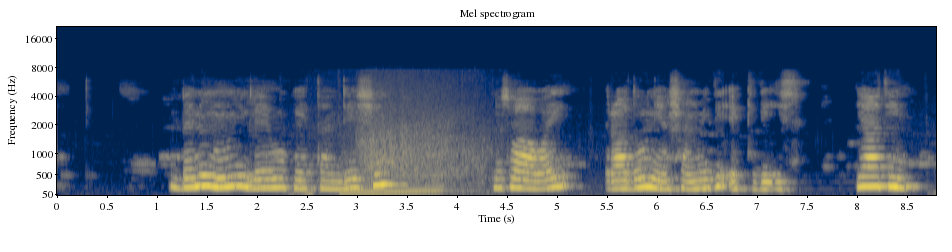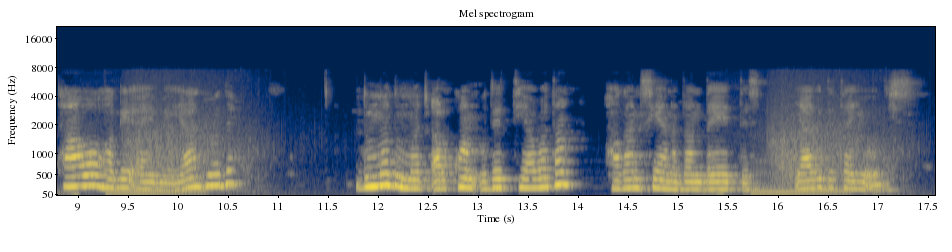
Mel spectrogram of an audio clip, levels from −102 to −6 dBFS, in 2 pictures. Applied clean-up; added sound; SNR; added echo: none; Accelerating, revving, vroom / Car; 19 dB; reverberation time 0.2 s.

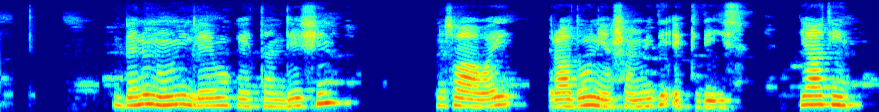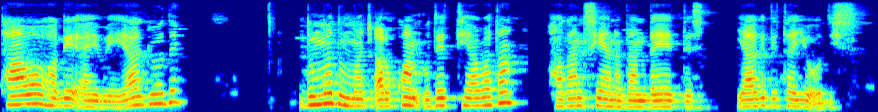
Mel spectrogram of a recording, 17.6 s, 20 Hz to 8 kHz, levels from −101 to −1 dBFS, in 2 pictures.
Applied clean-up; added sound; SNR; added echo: none; none; none; none.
